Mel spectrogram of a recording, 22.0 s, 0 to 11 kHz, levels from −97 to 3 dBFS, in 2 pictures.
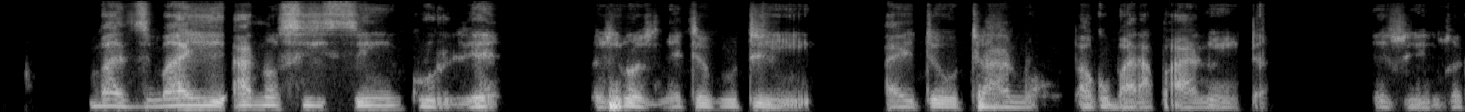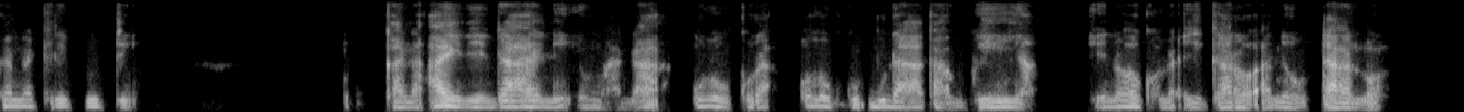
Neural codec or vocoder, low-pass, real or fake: codec, 24 kHz, 6 kbps, HILCodec; 9.9 kHz; fake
